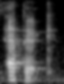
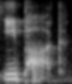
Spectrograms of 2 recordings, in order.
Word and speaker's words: Epoch: america the pronunciation is epic ep kind of like epic um if you're in the uk or canada technically the pronunciation is epoch but at epoch times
